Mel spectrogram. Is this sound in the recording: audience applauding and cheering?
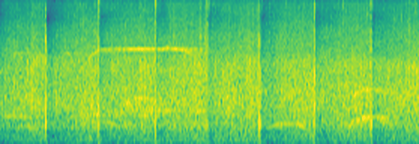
yes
